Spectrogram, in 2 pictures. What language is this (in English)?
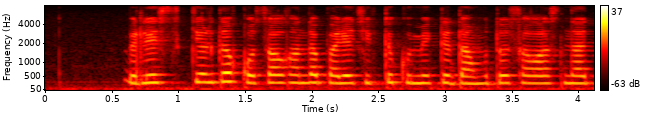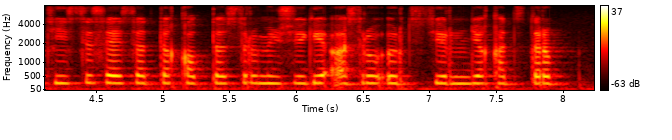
Kazakh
